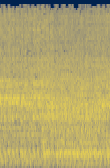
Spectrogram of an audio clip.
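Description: Loud, distorted live-concert sound from the PA and the crowd, overloading the phone's microphone into a steady, gritty wall of noise that cuts in suddenly just before the start.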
